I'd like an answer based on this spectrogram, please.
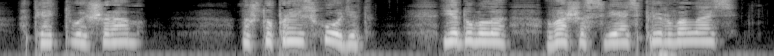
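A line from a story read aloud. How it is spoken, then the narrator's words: Frightened question. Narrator (Russian): Гермиона испуганным голосом спросила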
